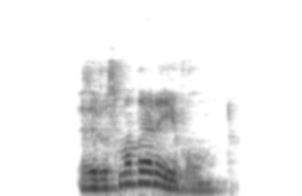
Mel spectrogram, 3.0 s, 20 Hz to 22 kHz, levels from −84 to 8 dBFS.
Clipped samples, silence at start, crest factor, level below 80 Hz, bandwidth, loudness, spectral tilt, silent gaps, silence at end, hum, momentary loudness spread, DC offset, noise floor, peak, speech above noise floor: under 0.1%; 0.8 s; 18 dB; -58 dBFS; 7.6 kHz; -19 LUFS; -6.5 dB/octave; none; 0.85 s; none; 15 LU; under 0.1%; -85 dBFS; -4 dBFS; 67 dB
